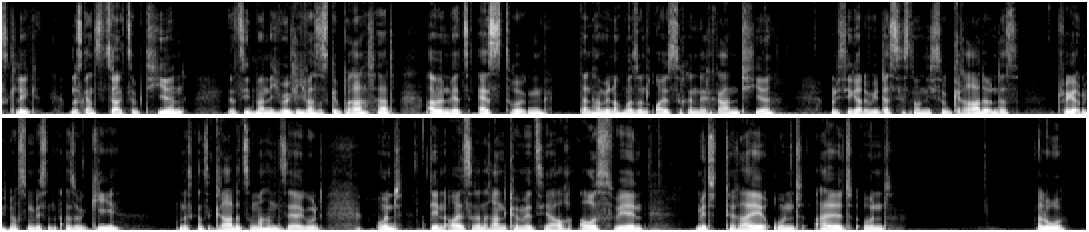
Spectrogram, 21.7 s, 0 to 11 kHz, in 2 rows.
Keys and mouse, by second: 4.7 s, 7.5 click, 8.2 shift+middle click, 11.5 g, 12.9 click, 15.1 shift+middle click, 17.3 3, 19.4 alt+click, 21.2 alt+click.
